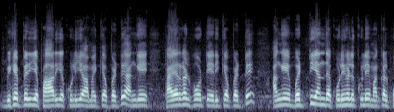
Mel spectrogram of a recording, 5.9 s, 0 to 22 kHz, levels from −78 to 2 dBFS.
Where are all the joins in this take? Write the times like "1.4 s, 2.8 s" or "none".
none

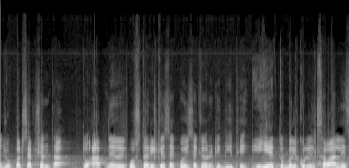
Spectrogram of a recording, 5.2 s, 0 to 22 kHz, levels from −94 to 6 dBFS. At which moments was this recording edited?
1.1 s, 1.9 s, 3.8 s

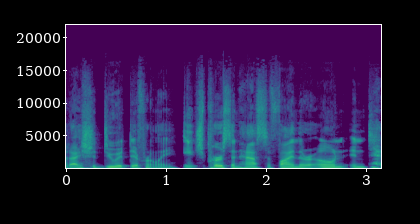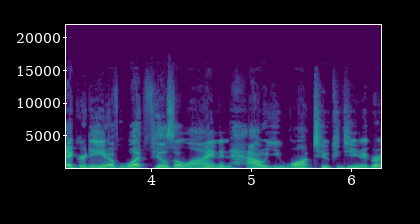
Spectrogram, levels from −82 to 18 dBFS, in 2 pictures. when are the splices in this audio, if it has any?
1.1 s, 3.6 s

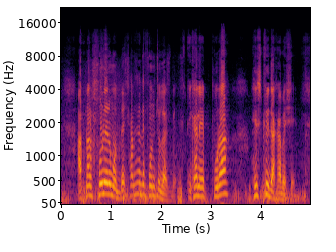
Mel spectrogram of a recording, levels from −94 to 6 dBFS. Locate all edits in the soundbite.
2.7 s

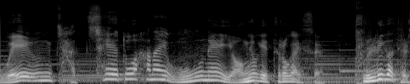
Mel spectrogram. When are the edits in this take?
none

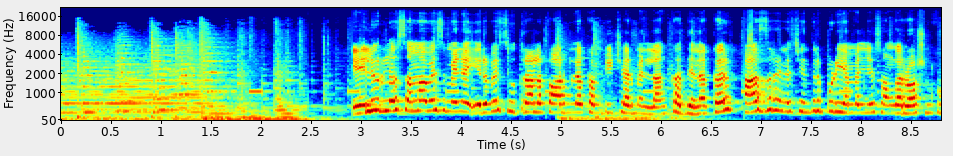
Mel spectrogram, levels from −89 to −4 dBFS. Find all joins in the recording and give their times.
2.3 s

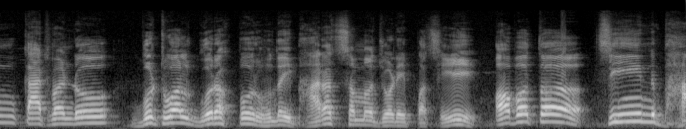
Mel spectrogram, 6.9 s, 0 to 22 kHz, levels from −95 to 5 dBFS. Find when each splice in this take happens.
1.2 s, 4.8 s, 5.9 s

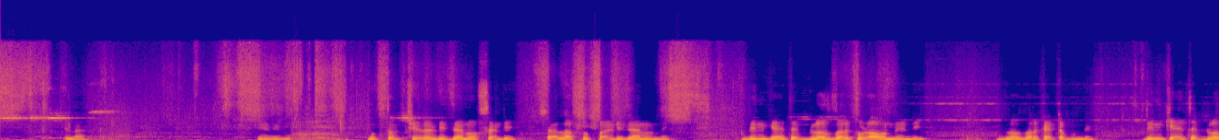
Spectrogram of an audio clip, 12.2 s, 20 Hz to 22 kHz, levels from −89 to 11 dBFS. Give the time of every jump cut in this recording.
none

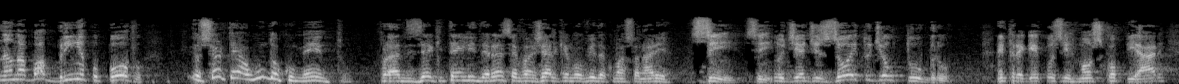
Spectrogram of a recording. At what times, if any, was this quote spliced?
9.8 s

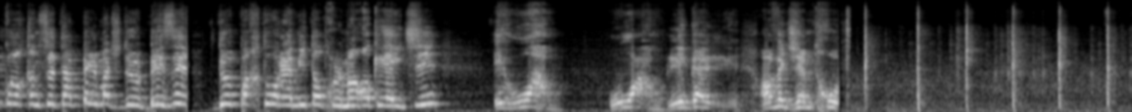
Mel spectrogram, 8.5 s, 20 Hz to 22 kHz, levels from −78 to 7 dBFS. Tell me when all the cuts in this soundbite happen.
6.4 s

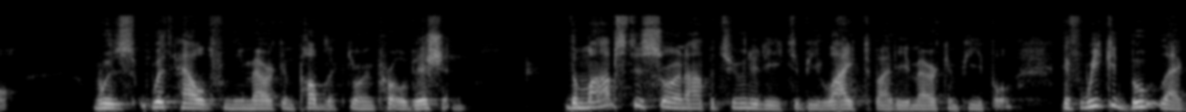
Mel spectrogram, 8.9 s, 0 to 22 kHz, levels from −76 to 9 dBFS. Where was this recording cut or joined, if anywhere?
1.1 s

